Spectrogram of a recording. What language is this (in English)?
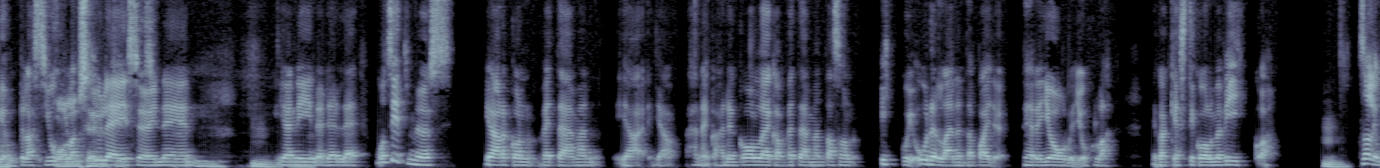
Finnish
